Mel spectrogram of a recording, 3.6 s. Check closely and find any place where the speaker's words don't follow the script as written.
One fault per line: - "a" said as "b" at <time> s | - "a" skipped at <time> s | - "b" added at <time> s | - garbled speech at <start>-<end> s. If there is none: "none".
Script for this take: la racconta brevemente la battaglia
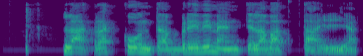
none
